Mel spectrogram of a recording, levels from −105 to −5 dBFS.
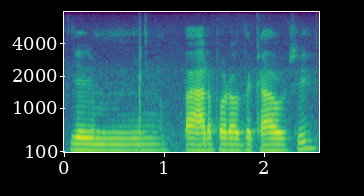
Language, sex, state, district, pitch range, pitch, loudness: Odia, male, Odisha, Khordha, 125-130 Hz, 125 Hz, -19 LUFS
